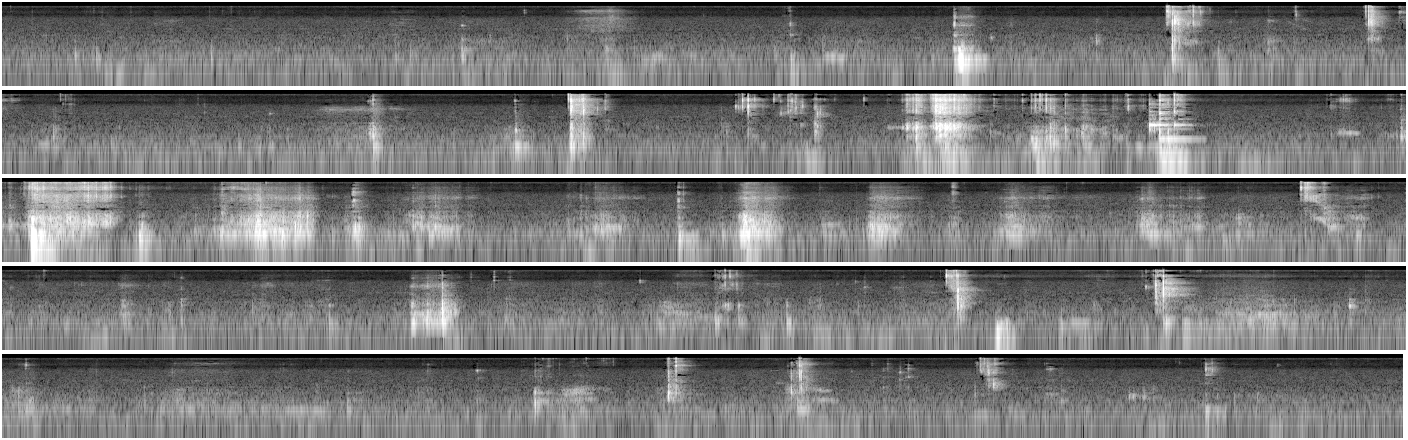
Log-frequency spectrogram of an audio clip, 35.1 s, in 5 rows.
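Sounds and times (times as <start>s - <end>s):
chewing and crunching food: 8.3s - 12.8s, 13.6s - 34.4s.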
